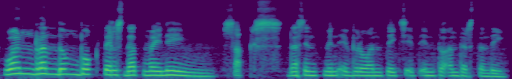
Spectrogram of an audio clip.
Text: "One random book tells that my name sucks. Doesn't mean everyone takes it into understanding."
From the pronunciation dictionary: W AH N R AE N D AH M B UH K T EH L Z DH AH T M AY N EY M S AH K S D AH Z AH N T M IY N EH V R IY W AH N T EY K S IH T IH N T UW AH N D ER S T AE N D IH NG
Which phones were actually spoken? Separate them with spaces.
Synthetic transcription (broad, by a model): W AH N R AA N D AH M B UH K T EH L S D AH T M AY N EY M S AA K S D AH S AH N T M IY N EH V R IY W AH N T EY K S IH T IH N T UW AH N D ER S T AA N D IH NG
